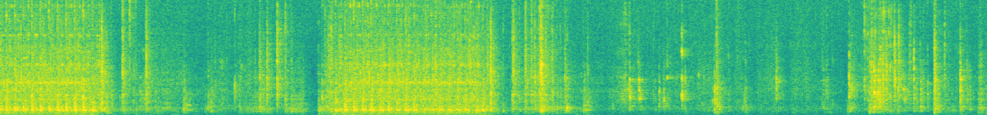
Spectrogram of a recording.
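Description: Sewing machine stitching through the brim and side seam of a fabric bucket hat, running in two long steady bursts with a pause between, then shorter intermittent stitching runs.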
